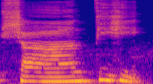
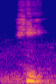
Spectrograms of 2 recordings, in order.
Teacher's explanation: Por isso, eu escrevo Shanti e agora um H com pontinho e eu leio Shantihi. Então, o H com pontinho representa o som Hi, ou seja, o som da vogal que vem antes do H, pronunciada com uma aspiração, quase como se eu estivesse a ler aquilo que em inglês seria o som do H em Hi.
